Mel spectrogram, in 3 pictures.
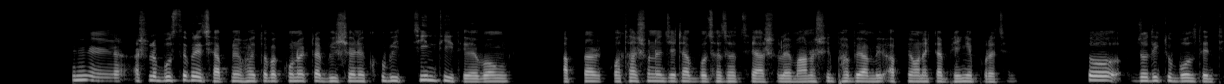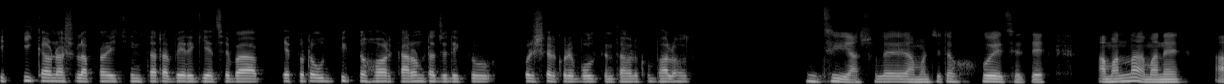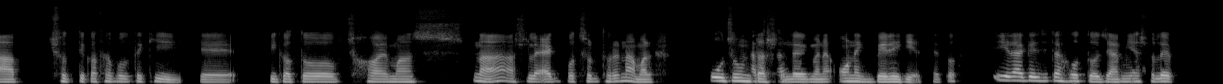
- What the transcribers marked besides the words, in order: other background noise; unintelligible speech
- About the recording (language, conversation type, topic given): Bengali, advice, আমি কীভাবে নিয়মিত ব্যায়াম শুরু করতে পারি, যখন আমি বারবার অজুহাত দিই?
